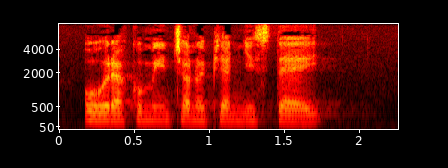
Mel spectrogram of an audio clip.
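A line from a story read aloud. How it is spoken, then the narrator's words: Prince's declamatory tone. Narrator (Italian): disse il principe in tono declamatorio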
